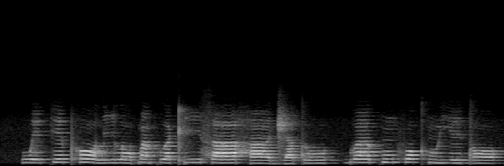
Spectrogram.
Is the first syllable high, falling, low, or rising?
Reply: low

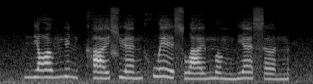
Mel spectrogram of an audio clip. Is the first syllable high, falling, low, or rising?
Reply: high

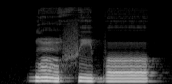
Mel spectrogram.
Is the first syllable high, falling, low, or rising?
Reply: falling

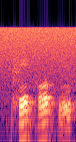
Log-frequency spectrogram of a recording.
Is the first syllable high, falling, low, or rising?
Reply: rising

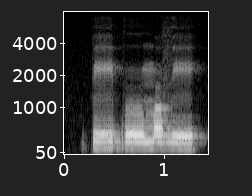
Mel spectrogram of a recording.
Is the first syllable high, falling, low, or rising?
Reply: high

